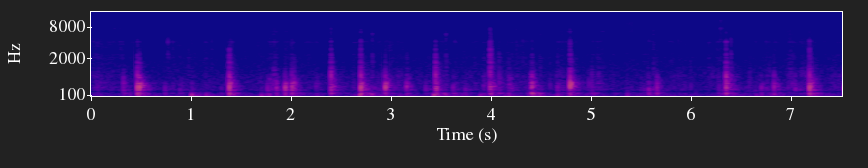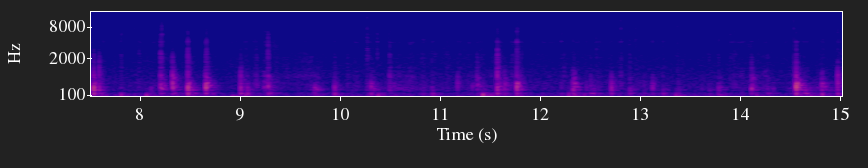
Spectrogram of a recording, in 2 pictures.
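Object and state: Loose brass door knob.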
